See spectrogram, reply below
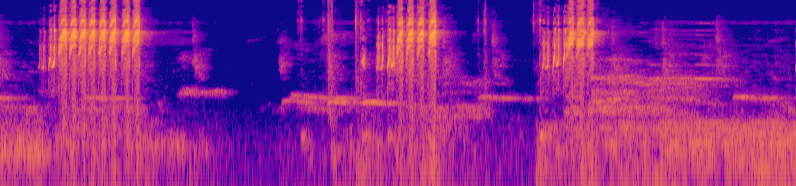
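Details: Scarlet minivet singing actively in the ngebren rapat style: three loud bursts of rapid, shrill, buzzy pulses, about eight notes each, separated by quiet pauses with faint low whistles between.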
